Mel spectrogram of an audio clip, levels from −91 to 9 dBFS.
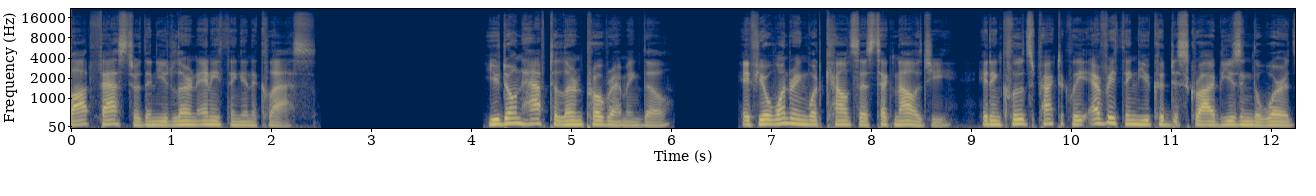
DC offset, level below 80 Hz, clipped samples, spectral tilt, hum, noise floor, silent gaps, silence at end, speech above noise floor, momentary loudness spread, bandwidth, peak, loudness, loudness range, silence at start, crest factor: under 0.1%; -50 dBFS; under 0.1%; -6.5 dB/octave; none; under -90 dBFS; 2.58-4.08 s, 6.12-6.62 s; 0 s; over 72 dB; 9 LU; 19 kHz; -2 dBFS; -19 LUFS; 4 LU; 0 s; 16 dB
